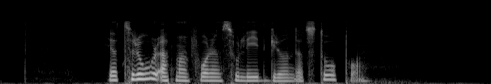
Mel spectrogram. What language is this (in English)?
Swedish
